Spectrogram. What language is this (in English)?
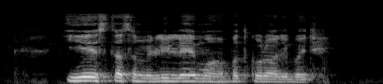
Dameli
